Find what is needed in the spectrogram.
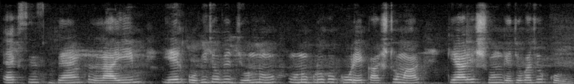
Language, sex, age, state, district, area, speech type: Bengali, female, 18-30, West Bengal, Uttar Dinajpur, urban, read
